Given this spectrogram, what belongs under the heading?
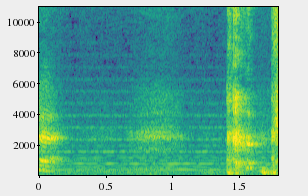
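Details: Woman sneezing after dropping kalanchoe juice into her nose as a folk remedy for a stuffy nose: a faint breath, then a short, sharp, explosive sneeze and a smaller second one, faint music behind.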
